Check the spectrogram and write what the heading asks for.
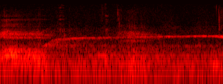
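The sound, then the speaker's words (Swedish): An emergency vehicle siren wails steadily over a dense city street rumble in Washington, holding a long sustained tone after an initial rise and blending with traffic noise. “Man hör verkligen Washington med eh, utryckningsfordon bakom Ja, jag bor, ju bredvid en, jag bor ju bredvid en brandstation och sen så bor jag på en gata där det är många polisbilar”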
